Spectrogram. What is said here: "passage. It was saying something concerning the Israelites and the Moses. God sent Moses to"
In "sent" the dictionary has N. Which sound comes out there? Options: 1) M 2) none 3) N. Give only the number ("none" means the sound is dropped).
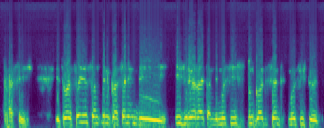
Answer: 3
